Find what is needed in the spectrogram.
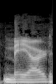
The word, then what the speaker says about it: Maillard: Maillard, is that how it's pronounced? – Yeah, that's a problem with only reading books.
